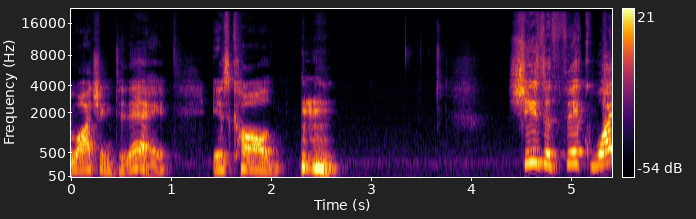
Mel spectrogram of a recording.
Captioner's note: clears throat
